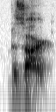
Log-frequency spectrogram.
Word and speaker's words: Buzhardt: her senior season, and all season long I had pronounced her name correctly, Buzzard, and then for whatever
